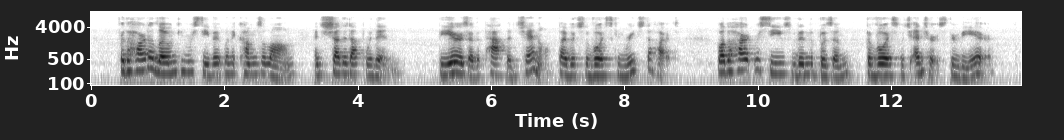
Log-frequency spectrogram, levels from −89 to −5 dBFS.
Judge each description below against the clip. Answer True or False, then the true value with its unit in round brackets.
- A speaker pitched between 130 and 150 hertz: False (185 Hz)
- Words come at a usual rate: True (195 wpm)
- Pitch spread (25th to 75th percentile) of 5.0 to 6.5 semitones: False (3.3 semitones)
